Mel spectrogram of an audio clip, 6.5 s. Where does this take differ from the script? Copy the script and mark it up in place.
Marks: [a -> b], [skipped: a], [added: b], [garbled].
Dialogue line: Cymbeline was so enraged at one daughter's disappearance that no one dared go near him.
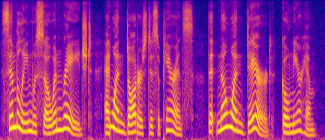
Cymbeline was so enraged at one daughter's disappearance that no one dared go near him.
